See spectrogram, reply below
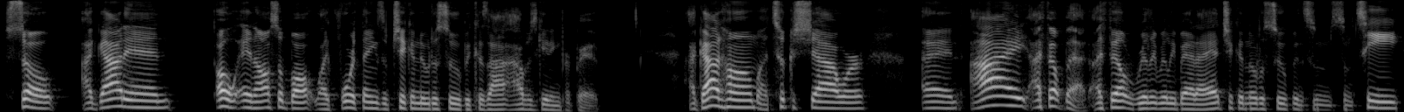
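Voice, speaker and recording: With a fairly high, fairly bright voice at a moderate pace, a young podcast host rambles through a chatty story, talking straight to his listeners and dropping in asides.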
